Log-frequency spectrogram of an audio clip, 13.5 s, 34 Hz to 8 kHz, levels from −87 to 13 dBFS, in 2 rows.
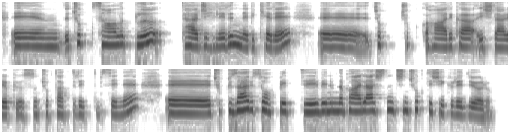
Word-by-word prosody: Emm, 180 Hz, -1 st, 0 dB
e, 150 Hz, -, -2 dB
çok 235 Hz, 0 st, -4 dB
sağlıklı 210 Hz, +5 st, +2 dB, 0.2 s
tercihlerinle 180 Hz, 0 st, 0 dB
bir 160 Hz, -, -11 dB
kere, 165 Hz, -, +1 dB, 0.4 s
eee, 165 Hz, -3 st, +1 dB
çok, 200 Hz, -1 st, -7 dB
çok 190 Hz, -, -12 dB, 0.2 s
harika 170 Hz, 0 st, -1 dB
işler 160 Hz, 0 st, -2 dB
yapıyorsun. 155 Hz, 0 st, -1 dB
Çok 170 Hz, -1 st, -13 dB
takdir 165 Hz, -1 st, -8 dB
ettim 160 Hz, 0 st, -11 dB
seni. 190 Hz, -, -3 dB, 0.4 s
Eee, 180 Hz, -1 st, +5 dB
çok 215 Hz, -, -7 dB
güzel 230 Hz, +4 st, +5 dB
bir 240 Hz, -, -2 dB
sohbetti. 210 Hz, -3 st, +1 dB
Benimle 215 Hz, 0 st, +1 dB
paylaştığın 215 Hz, +2 st, +2 dB
için 230 Hz, +1 st, -2 dB
çok 245 Hz, +3 st, -6 dB
teşekkür 180 Hz, -6 st, -5 dB
ediyorum. 145 Hz, -4 st, -3 dB
180 Hz, 125 wpm, -23 LUFS, 165-215 Hz, 0.4 s, Eee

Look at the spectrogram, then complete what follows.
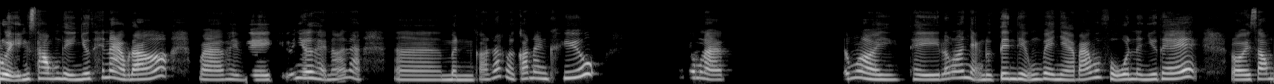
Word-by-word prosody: luyện 230 Hz, -1 st, +6 dB
xong 265 Hz, +1 st, +3 dB
thì 225 Hz, -3 st, +2 dB
như 250 Hz, +3 st, +2 dB
thế 320 Hz, +3 st, -6 dB
nào 305 Hz, -8 st, +4 dB
đó, 260 Hz, +12 st, +5 dB, 0.3 s
và 220 Hz, -1 st, 0 dB
thầy 225 Hz, -2 st, -5 dB
về, 215 Hz, 0 st, -2 dB
kiểu 420 Hz, +3 st, -9 dB
như, 295 Hz, -1 st, +3 dB
thầy 240 Hz, -5 st, -2 dB
nói 230 Hz, +4 st, -4 dB
là, 290 Hz, -6 st, -4 dB, 0.3 s
à, 210 Hz, -1 st, -3 dB
mình 210 Hz, -1 st, -1 dB
có 235 Hz, -, -6 dB
rất 345 Hz, +4 st, -4 dB
là 290 Hz, -, -2 dB
có 265 Hz, +3 st, -1 dB
năng 280 Hz, -2 st, -2 dB
khiếu, 295 Hz, +7 st, -1 dB, 1.0 s
nói 330 Hz, -, -33 dB
chung 300 Hz, -1 st, -2 dB
là 225 Hz, -4 st, +2 dB, 1.2 s
Đúng 260 Hz, +3 st, -4 dB
rồi. 225 Hz, -6 st, +2 dB
Thì 225 Hz, -1 st, 0 dB
lúc 255 Hz, +3 st, -3 dB
đó 300 Hz, -, +1 dB
nhận 295 Hz, -8 st, -1 dB
được 220 Hz, -1 st, -3 dB
tin 260 Hz, -1 st, +3 dB
thì 245 Hz, -2 st, +2 dB
cũng 230 Hz, +3 st, -2 dB
về 255 Hz, -3 st, +2 dB
nhà 215 Hz, -2 st, 0 dB
báo 230 Hz, +5 st, +1 dB
với 325 Hz, -, -1 dB
phụ 230 Hz, -3 st, +1 dB
huynh 240 Hz, +1 st, +2 dB
là 240 Hz, -, -1 dB
như 230 Hz, +2 st, 0 dB
thế, 270 Hz, +7 st, +3 dB, 0.3 s
rồi 220 Hz, 0 st, +3 dB
xong 250 Hz, +2 st, +1 dB
240 Hz, 220 wpm, -23 LUFS, 220-275 Hz, 1.2 s, luyện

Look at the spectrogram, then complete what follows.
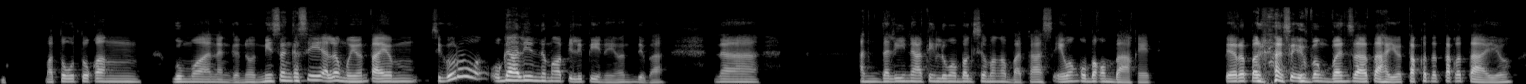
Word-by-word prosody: mo. 100 Hz, -, -15 dB, 0.4 s
Matuto 135 Hz, +4 st, -2 dB
kang 130 Hz, -2 st, -3 dB, 0.3 s
gumawa 125 Hz, -1 st, -2 dB
ng 115 Hz, -3 st, -8 dB
ganon. 110 Hz, +2 st, -6 dB
Minsan 150 Hz, +8 st, 0 dB
kasi 185 Hz, +4 st, +1 dB
alam 180 Hz, -5 st, +2 dB
mo 135 Hz, -, +1 dB
'yun 135 Hz, +3 st, -2 dB
tayong 140 Hz, 0 st, +1 dB
siguro 270 Hz, -, 0 dB
ugali 185 Hz, +3 st, +5 dB
ng 170 Hz, -, 0 dB
mga 155 Hz, -1 st, -2 dB
Pilipino 125 Hz, -4 st, -4 dB
'yun, 110 Hz, +2 st, -10 dB
'di 115 Hz, -, -7 dB
ba? 100 Hz, +1 st, -10 dB, 0.5 s
Na 125 Hz, -1 st, -4 dB, 1.0 s
ang 135 Hz, -1 st, -5 dB
dali 140 Hz, +1 st, -1 dB
nating 145 Hz, 0 st, -2 dB
lumabag 140 Hz, -1 st, -1 dB
sa 145 Hz, -, -2 dB
mga 130 Hz, -2 st, -5 dB
batas, 110 Hz, +2 st, -5 dB
ewan 140 Hz, +4 st, -1 dB
ko 145 Hz, -, +1 dB
ba 140 Hz, -, +2 dB
kung 135 Hz, -2 st, -3 dB
bakit. 100 Hz, -1 st, -4 dB, 0.7 s
Pero 150 Hz, +2 st, +5 dB
'pag 150 Hz, -2 st, +6 dB
nasa 195 Hz, -8 st, +6 dB
ibang 150 Hz, 0 st, +2 dB
bansa 140 Hz, 0 st, +4 dB
tayo 120 Hz, -3 st, +3 dB
takot 145 Hz, +3 st, 0 dB
na 145 Hz, -, -3 dB
takot 150 Hz, 0 st, -1 dB
tayo. 110 Hz, -3 st, 0 dB
135 Hz, 170 wpm, -23 LUFS, 120-150 Hz, 1.0 s, pag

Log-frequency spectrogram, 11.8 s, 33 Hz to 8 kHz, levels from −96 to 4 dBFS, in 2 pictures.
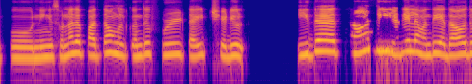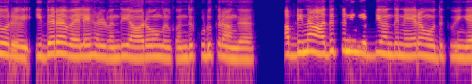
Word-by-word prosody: இப்போ 190 Hz, 0 st, -8 dB, 0.3 s
நீங்க 200 Hz, +2 st, 0 dB
சொன்னத 235 Hz, +6 st, +2 dB
பாத்தா, 220 Hz, +2 st, 0 dB
உங்களுக்கு 220 Hz, -4 st, -2 dB
வந்து 235 Hz, +4 st, -1 dB
ஃபுல் 235 Hz, +2 st, -1 dB
டைட் 210 Hz, +3 st, -2 dB
செட்யூல் 210 Hz, 0 st, 0 dB, 0.8 s
இத 240 Hz, +5 st, +2 dB, 0.4 s
தாண்டி 290 Hz, +4 st, +3 dB, 0.2 s
எடையில 275 Hz, +5 st, +3 dB
வந்து, 230 Hz, +3 st, 0 dB
ஏதாவது 225 Hz, +3 st, +2 dB
ஒரு -, -, -1 dB, 0.3 s
இதர 240 Hz, +5 st, +2 dB, 0.2 s
வேலைகள் 210 Hz, +1 st, 0 dB
வந்து, 190 Hz, +3 st, -4 dB
யாரோ 190 Hz, +1 st, -1 dB
உங்களுக்கு 185 Hz, -2 st, -5 dB
வந்து 190 Hz, +3 st, -4 dB
குடுக்குறாங்க, 210 Hz, -4 st, -3 dB, 0.6 s
அப்டின்னா 265 Hz, +5 st, +1 dB
அதுக்கு 290 Hz, +4 st, -3 dB
நீங்க 275 Hz, -2 st, +1 dB
எப்டி 230 Hz, +4 st, -4 dB
வந்து 235 Hz, 0 st, -3 dB
நேரம் 220 Hz, 0 st, -1 dB
ஒதுக்குவீங்க? 195 Hz, -1 st, -5 dB
220 Hz, 145 wpm, -18 LUFS, 200-245 Hz, 0.8 s, தாண்டி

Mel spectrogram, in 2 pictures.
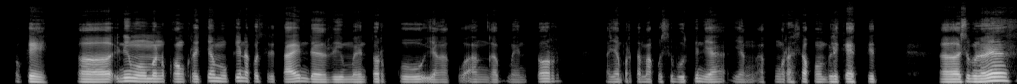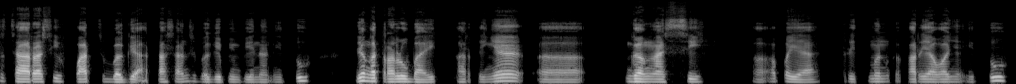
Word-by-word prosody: Oke, 125 Hz, -5 st, +1 dB, 0.3 s
eee, 120 Hz, 0 st, +5 dB
ini 150 Hz, -, +2 dB
momen 135 Hz, -3 st, +4 dB
konkretnya, 125 Hz, +4 st, -2 dB
mungkin 145 Hz, +2 st, -1 dB
aku 135 Hz, -2 st, -6 dB
ceritain 125 Hz, +3 st, 0 dB
dari 115 Hz, -1 st, 0 dB
mentorku 120 Hz, +1 st, -4 dB
yang 110 Hz, 0 st, -6 dB
aku -, -, -23 dB
anggap 115 Hz, -1 st, -9 dB
mentor, 130 Hz, +5 st, -4 dB, 0.5 s
yang 120 Hz, -1 st, -7 dB
pertama 120 Hz, -1 st, -8 dB
aku 120 Hz, -, -12 dB
sebutin 125 Hz, +3 st, -7 dB
ya, 115 Hz, +1 st, -3 dB
yang 115 Hz, -2 st, -11 dB
aku 120 Hz, +2 st, -13 dB
ngerasa 115 Hz, -2 st, -3 dB
complicated. 125 Hz, 0 st, -3 dB, 0.6 s
Eee, 120 Hz, 0 st, +5 dB
sebenarnya 145 Hz, +7 st, +7 dB
secara 130 Hz, -5 st, +5 dB
sifat 130 Hz, -2 st, 0 dB
sebagai 120 Hz, 0 st, +1 dB
atasan, 120 Hz, +1 st, -4 dB
sebagai 115 Hz, -3 st, -5 dB
pimpinan 115 Hz, -1 st, -8 dB
itu, 155 Hz, +9 st, -4 dB, 0.5 s
dia -, -, +4 dB
enggak 150 Hz, -2 st, +5 dB
terlalu 130 Hz, 0 st, +5 dB
baik, 115 Hz, -1 st, -1 dB, 0.2 s
artinya, 130 Hz, +6 st, +1 dB, 0.2 s
eee, 110 Hz, -2 st, -4 dB, 0.5 s
enggak 130 Hz, -1 st, +5 dB
ngasih, 120 Hz, +1 st, -2 dB, 0.5 s
eee, -, -, -11 dB
apa -, -, -7 dB
ya, 110 Hz, -2 st, 0 dB, 0.3 s
treatment 130 Hz, +2 st, -8 dB
ke -, -, -22 dB
karyawannya 120 Hz, 0 st, -1 dB
itu, 165 Hz, +9 st, -1 dB
120 Hz, 140 wpm, -23 LUFS, 115-130 Hz, 0.6 s, sebenarnya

